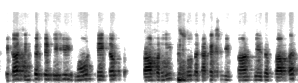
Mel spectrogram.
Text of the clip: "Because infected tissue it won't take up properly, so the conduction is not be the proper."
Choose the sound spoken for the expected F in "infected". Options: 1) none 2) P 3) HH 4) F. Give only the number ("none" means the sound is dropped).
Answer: 2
